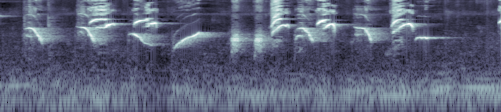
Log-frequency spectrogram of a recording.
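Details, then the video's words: Green leafbird, mini type, in lively master song for training: tight bursts of falling whistles and sharp high notes, a rising slurred whistle, and a low background hum. "Cucak ijo mini gacor full tembakan bongkar materi"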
